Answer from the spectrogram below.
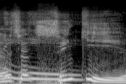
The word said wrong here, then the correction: Cincy: What's up, Cinky? – Cincy. – Cincy, sorry. Shenzhen, China.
